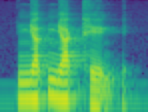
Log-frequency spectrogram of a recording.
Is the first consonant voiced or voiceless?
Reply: voiced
